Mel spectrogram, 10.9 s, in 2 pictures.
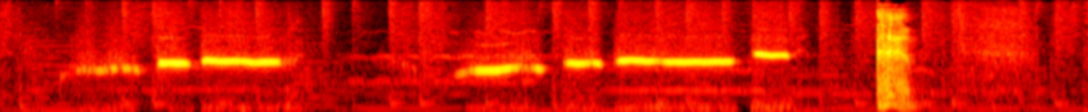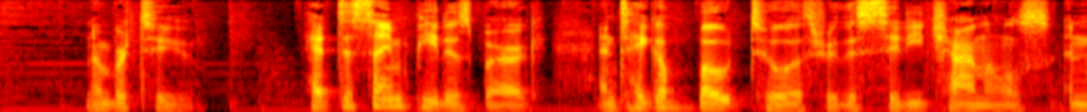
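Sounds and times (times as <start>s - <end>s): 
person whistling a rock song melody: 0.2s - 1.6s, 2.2s - 4.1s
speech: 5.9s - 10.8s.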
